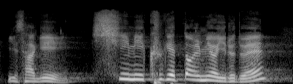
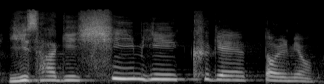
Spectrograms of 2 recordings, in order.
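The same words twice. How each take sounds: First: 심히 stressed, slow with rising tune. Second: 심히 drawn out very slowly with falling tune; stress on 심히. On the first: Preacher reading scripture with 심히 stressed, slow. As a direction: linger on 심히. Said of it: "어떻게 했다고요?". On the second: Preacher rereading the verse, drawing out 심히 very slowly. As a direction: dwell heavily on 심히. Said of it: "그냥 떨었다고만 해도 되는데 어떻게 했다고요?". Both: Shown as a demonstration.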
